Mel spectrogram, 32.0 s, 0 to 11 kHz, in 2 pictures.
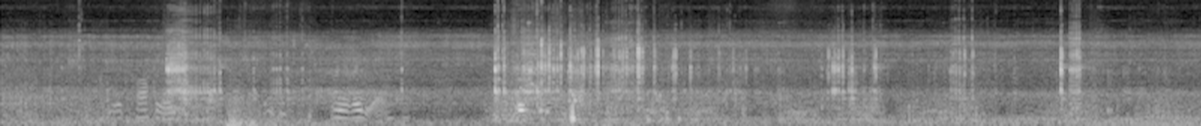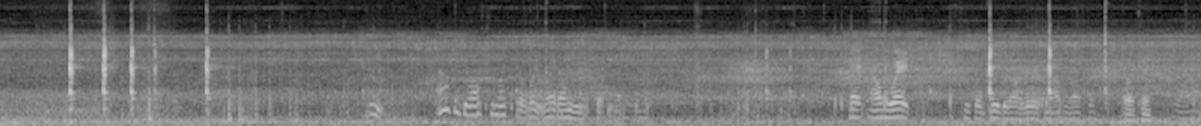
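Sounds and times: low steady background noise: 0.0 - 32.0
balloon basket creaking: 0.7 - 5.5, 6.5 - 21.4.

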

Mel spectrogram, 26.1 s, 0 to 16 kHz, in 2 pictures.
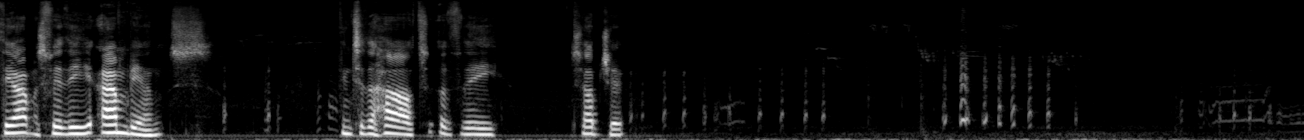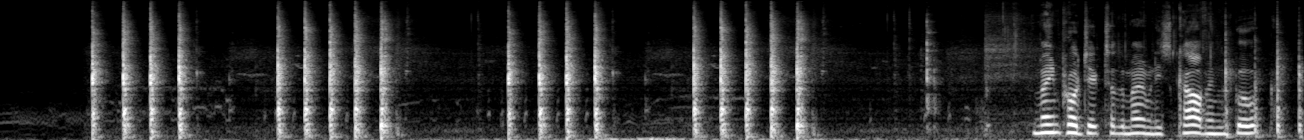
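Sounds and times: mallet striking chisel into wood: 14.0 - 15.0, 15.8 - 17.1, 18.1 - 19.2, 20.0 - 21.3, 25.3 - 26.0.

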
